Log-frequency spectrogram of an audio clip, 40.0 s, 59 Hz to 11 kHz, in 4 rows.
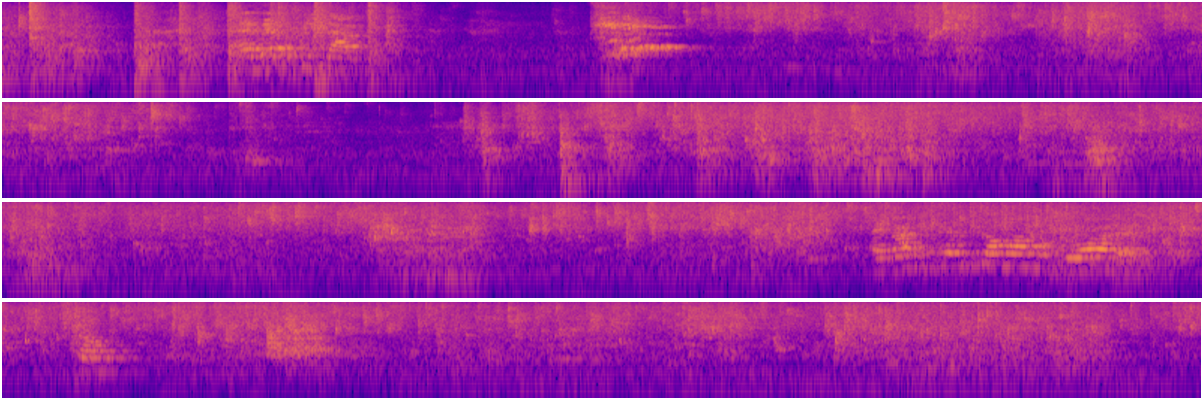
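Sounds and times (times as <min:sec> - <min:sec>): tap running water: 0:00.0 - 0:03.6, 0:04.6 - 0:12.4, 0:13.3 - 0:39.9
water sloshing in a plastic basin: 0:00.0 - 0:39.9.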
